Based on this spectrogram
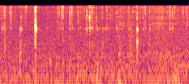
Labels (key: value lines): label: ambient
recorder: HydroMoth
